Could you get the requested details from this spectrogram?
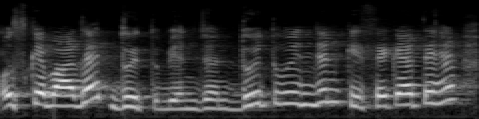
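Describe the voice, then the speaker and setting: A woman's voice: high voice, expressive, a little fast, darkish tone, lo-fi sound. A woman teaching a lesson on Hindi consonants, patiently demonstrating each sound and repeating it for her students.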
